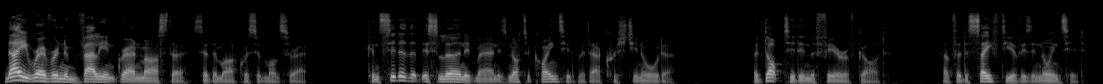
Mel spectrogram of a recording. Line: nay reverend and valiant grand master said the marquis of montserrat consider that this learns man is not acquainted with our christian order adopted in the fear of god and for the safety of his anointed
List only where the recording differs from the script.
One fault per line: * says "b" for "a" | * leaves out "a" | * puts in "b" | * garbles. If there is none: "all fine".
* says "learned" for "learns"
